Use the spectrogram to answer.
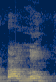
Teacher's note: ela tem um som nasal você fala ela pela boca e também sai assim um som fechado saindo pelo nariz é isso que se chama o som nasal tá bom então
